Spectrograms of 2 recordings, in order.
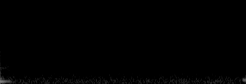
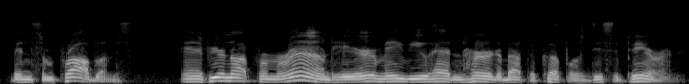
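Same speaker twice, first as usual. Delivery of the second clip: a stern small-town deputy warning them off; drawling deputy; 2 semitones lower than usual. A narrator's reading. Deputy voiced in narration.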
